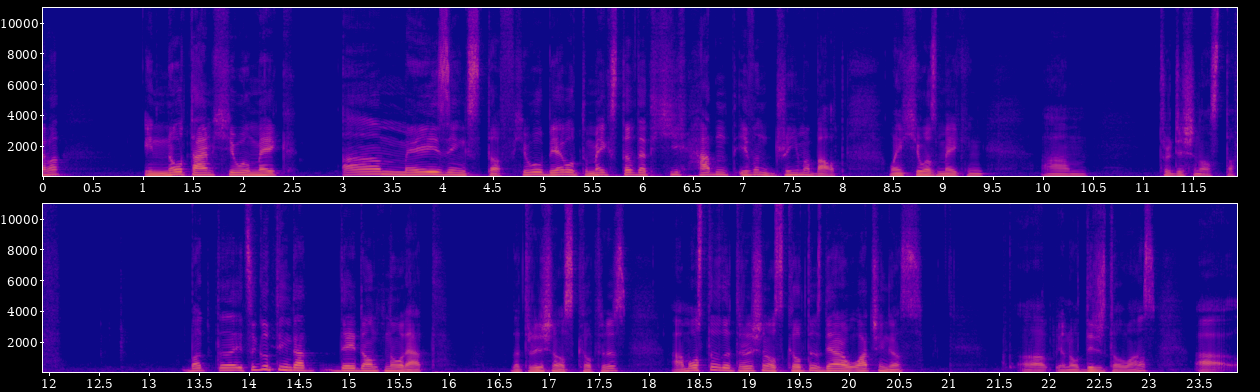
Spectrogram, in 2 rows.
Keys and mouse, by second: 7.7 1, 21.7 p.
